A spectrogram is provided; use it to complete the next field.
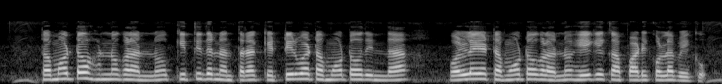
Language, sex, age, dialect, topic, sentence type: Kannada, female, 25-30, Central, agriculture, question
